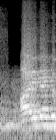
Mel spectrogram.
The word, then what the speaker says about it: island: জন্য কিন্তু এই উচ্চারণ, কিন্তু সঠিক উচ্চারণ হচ্ছে এস এর কোনো উচ্চারণ হবে না, আইল্যান্ড উচ্চারণ হবে। আই ভাওয়েল, তাই তার আগে বসেছে article অ্যান্ড, আইল্যান্ড অ্যান্ড আইল্যান্ড, আইল্যান্ড মানে হচ্ছে দ্বীপ।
